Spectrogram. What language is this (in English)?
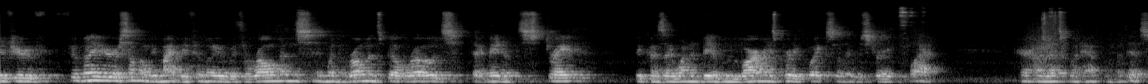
English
